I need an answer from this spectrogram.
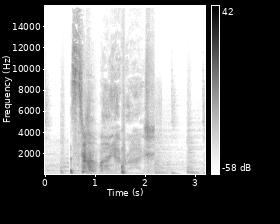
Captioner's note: gasping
